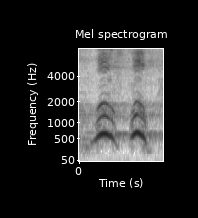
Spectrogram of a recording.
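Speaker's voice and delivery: very high yapping woofs; imitated dog bark. Preacher pranking a driver on the phone, high fake bark. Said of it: "he heard the dog bark".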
